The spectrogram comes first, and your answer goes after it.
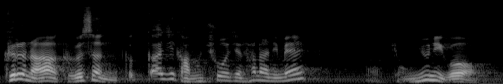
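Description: A husky-voiced male pastor preaches in a lively, swooping delivery that sits on the higher side for a man. He acts out quoted lines with sudden loud outbursts. His voice rings through the long reverb of a church hall. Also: a little slow. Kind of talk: sermon.

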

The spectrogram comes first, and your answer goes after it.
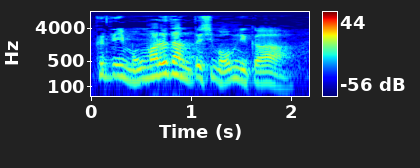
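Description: A man's voice: on the high side, animated, fairly quick. A male pastor preaching a sermon to his congregation, asking them rhetorical questions and drawing out the Bible verses he quotes.

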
